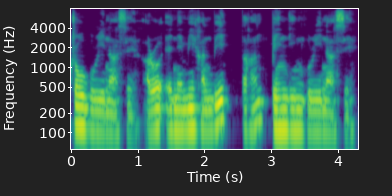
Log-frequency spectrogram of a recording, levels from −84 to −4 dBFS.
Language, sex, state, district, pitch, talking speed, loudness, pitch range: Nagamese, male, Nagaland, Kohima, 115 Hz, 165 wpm, -18 LUFS, 105-120 Hz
